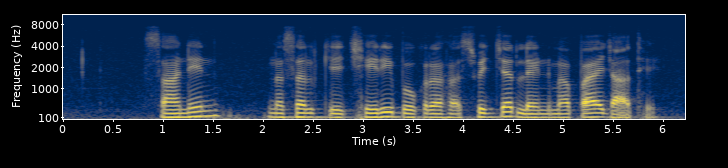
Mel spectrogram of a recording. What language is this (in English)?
Chhattisgarhi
